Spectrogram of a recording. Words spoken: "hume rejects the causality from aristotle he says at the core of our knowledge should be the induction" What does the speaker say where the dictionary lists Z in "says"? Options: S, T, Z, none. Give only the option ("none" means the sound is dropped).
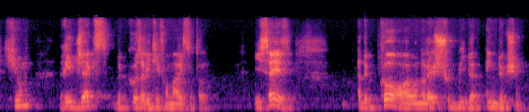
Z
